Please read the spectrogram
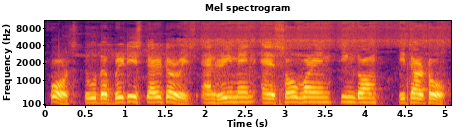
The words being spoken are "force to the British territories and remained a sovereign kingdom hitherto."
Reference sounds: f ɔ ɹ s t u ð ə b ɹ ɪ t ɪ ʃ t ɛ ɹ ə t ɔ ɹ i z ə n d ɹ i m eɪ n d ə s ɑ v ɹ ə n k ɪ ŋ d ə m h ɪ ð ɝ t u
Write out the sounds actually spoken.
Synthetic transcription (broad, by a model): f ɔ ɹ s t u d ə b ɹ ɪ t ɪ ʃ t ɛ ɹ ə t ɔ ɹ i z ə n d ɹ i m eɪ n ə s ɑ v ɹ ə n k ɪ ŋ d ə m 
